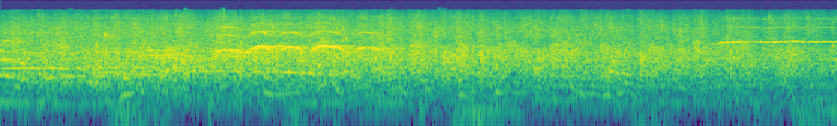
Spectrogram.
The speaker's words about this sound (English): And we are on TV today, right? They're recording today, so let's give a big round of applause for the TV show, the TV that we're here.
